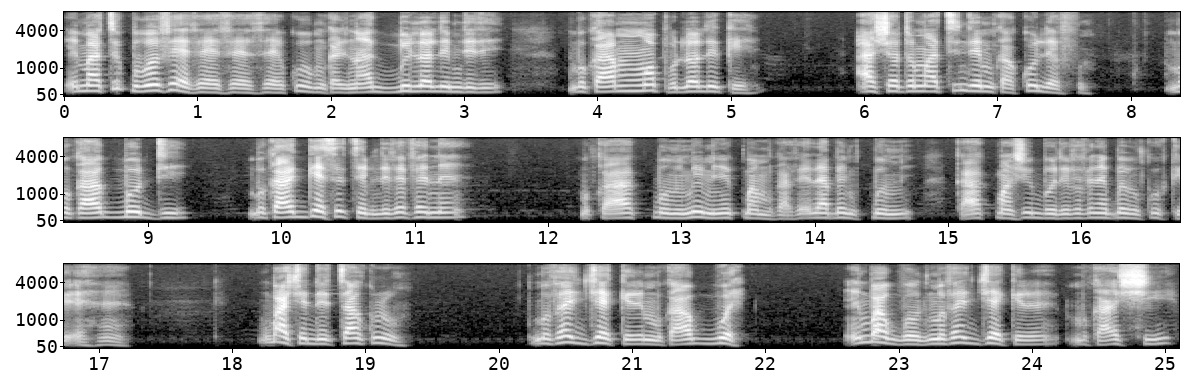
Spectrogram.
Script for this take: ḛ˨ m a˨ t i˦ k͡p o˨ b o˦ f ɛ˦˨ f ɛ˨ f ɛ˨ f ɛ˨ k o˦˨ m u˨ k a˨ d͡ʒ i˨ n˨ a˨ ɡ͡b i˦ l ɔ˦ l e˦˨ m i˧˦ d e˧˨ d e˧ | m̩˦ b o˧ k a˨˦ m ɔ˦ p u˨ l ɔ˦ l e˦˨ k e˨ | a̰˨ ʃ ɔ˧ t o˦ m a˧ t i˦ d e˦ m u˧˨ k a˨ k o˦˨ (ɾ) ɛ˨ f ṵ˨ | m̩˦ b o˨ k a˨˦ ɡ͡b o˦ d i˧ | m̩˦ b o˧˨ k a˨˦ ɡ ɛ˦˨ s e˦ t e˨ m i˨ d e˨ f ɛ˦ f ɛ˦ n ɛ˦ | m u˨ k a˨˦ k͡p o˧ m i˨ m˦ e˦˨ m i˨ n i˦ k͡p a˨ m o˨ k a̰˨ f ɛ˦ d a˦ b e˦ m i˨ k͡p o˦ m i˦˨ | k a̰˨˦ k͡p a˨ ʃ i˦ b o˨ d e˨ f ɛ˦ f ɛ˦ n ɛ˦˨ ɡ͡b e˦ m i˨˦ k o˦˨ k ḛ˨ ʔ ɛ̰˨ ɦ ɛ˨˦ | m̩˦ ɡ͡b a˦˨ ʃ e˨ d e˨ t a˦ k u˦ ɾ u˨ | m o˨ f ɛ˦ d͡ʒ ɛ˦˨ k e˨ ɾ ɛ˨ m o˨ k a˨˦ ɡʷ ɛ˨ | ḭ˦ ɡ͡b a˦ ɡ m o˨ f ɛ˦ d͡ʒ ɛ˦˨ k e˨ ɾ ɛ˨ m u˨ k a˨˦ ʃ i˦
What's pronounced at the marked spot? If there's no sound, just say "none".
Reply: l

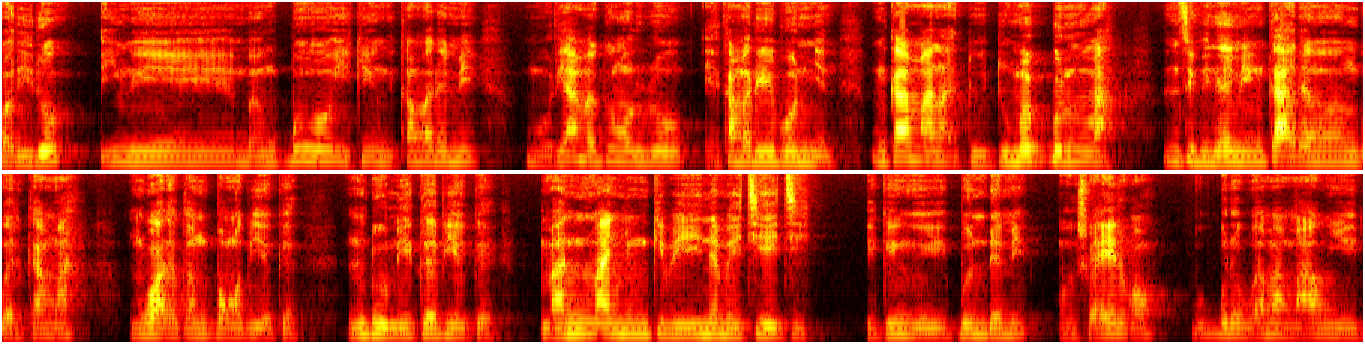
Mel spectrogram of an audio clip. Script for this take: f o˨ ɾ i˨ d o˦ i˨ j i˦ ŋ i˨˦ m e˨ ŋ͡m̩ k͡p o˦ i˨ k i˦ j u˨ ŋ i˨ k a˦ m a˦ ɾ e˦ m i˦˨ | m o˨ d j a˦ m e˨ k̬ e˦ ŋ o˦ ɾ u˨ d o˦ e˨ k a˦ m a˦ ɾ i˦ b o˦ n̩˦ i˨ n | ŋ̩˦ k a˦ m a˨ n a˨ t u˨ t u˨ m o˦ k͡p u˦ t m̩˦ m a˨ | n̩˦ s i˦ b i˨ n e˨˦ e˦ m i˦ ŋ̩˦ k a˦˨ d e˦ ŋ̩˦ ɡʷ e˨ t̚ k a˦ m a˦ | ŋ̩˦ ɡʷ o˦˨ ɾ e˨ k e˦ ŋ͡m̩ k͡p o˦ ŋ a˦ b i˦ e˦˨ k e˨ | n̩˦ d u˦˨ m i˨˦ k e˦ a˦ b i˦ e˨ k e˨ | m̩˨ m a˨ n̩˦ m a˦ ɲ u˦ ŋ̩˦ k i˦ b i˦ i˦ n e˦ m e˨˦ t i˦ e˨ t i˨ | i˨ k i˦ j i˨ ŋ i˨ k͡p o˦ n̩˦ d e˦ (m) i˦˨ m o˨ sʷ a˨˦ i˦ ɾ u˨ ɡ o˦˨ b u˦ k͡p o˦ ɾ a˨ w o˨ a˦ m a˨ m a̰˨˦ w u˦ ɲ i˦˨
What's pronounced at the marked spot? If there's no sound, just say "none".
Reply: m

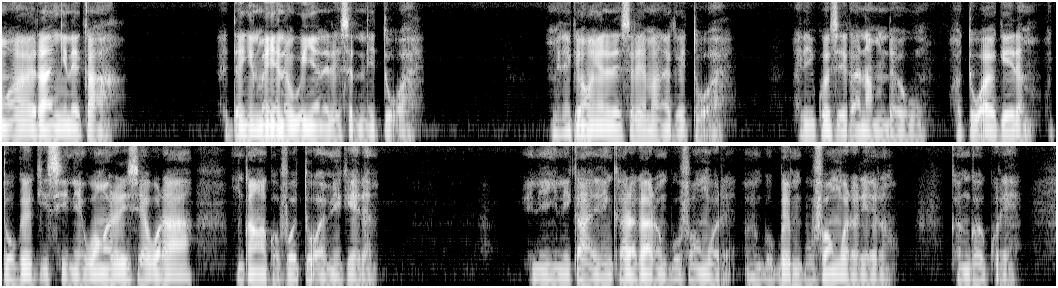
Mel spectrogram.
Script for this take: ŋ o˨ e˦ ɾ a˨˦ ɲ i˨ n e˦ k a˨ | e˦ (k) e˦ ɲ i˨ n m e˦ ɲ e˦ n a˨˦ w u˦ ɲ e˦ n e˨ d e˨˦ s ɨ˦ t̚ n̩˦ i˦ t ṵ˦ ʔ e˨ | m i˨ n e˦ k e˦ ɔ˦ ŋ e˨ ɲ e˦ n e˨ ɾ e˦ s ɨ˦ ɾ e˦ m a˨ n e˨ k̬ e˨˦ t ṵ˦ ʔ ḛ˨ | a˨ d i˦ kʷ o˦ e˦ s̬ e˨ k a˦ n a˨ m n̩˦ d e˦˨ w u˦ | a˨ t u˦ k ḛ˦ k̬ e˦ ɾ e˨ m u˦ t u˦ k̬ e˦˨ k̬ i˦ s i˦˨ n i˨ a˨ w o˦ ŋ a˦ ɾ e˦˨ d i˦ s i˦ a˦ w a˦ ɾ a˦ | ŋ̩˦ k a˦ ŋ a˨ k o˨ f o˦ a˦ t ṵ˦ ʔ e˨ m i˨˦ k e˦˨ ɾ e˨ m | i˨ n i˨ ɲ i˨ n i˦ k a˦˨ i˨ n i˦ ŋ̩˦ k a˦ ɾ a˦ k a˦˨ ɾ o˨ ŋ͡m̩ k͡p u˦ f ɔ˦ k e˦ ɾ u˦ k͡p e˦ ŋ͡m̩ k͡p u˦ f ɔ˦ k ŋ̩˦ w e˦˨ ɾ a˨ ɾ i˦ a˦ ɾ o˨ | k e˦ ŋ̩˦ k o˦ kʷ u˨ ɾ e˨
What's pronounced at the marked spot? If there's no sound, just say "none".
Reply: t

